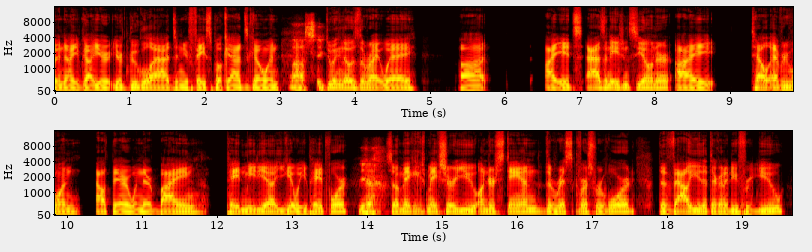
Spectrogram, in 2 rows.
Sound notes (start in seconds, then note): 13.9 laughs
